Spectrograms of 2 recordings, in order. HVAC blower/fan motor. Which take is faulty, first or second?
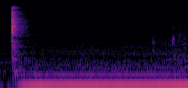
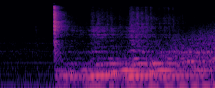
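first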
